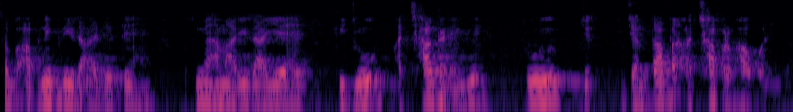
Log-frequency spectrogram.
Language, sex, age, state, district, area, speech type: Hindi, male, 45-60, Uttar Pradesh, Hardoi, rural, spontaneous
